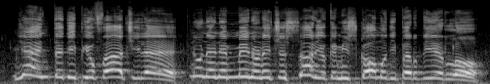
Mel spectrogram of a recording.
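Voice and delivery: high excited scholar calling down from a tree; Paganel's voice. Acted. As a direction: play the absent-minded geographer, pleased with himself.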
